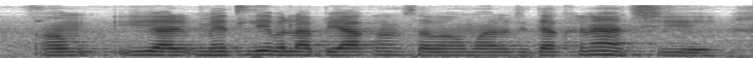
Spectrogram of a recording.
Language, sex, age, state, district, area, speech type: Maithili, male, 18-30, Bihar, Saharsa, rural, spontaneous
